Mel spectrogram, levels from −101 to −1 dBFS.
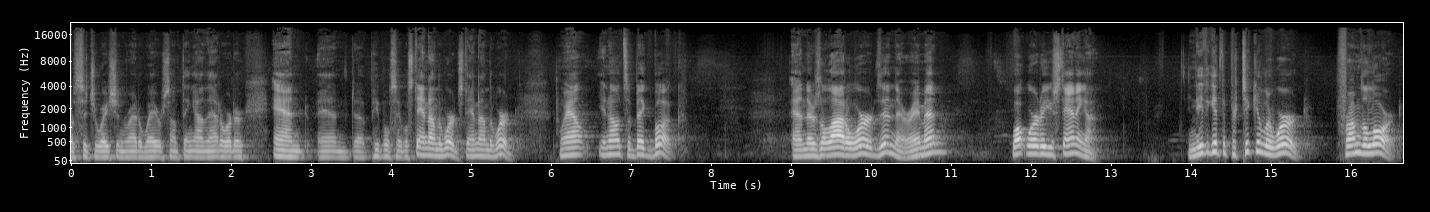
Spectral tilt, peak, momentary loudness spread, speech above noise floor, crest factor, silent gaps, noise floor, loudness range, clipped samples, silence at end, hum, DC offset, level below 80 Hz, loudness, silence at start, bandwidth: -5 dB/octave; -6 dBFS; 14 LU; 39 dB; 22 dB; none; -67 dBFS; 6 LU; under 0.1%; 0.1 s; none; under 0.1%; -78 dBFS; -28 LUFS; 0 s; 19.5 kHz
